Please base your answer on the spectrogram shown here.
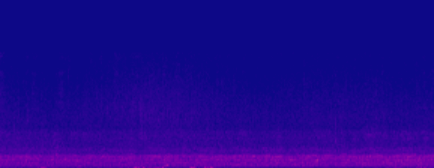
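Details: Canada geese in fall in Northern Illinois, giving scattered low honks at irregular intervals against a steady broadband hiss.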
